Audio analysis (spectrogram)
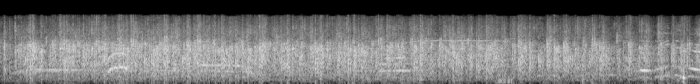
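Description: Sustained audience applause, a dense, steady wash of many hands clapping at an even, loud level for the full stretch, with faint crowd murmurs mixed in.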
